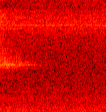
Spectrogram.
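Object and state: Nothing is struck.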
